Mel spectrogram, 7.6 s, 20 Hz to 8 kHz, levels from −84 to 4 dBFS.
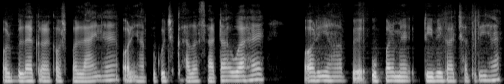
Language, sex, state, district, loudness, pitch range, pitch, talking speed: Hindi, male, Bihar, Muzaffarpur, -19 LUFS, 135-155 Hz, 145 Hz, 205 wpm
